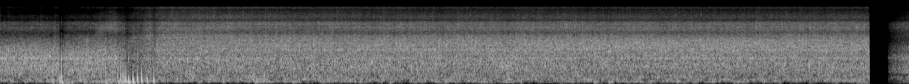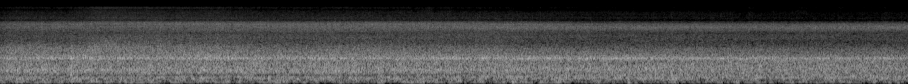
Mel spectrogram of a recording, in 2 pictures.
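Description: Shallow jungle stream rushing steadily over rocks as a continuous hiss of water. It cuts out for a moment about halfway through, then carries on slightly quieter.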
